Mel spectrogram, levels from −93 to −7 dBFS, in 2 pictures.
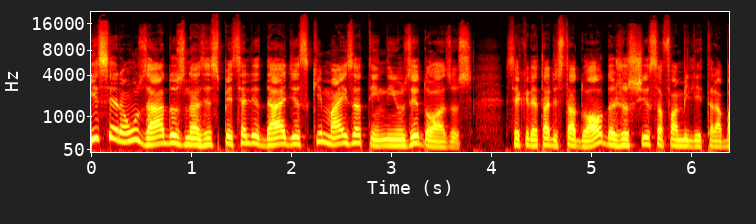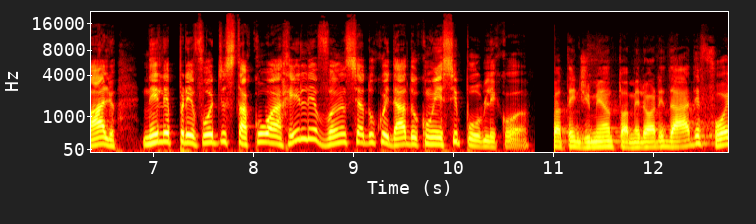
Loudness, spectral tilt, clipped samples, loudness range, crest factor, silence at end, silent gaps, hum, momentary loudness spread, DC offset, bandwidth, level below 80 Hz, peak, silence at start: -23 LUFS; -5 dB/octave; under 0.1%; 3 LU; 16 dB; 0 s; 10.82-11.00 s; none; 7 LU; under 0.1%; 18.5 kHz; -56 dBFS; -6 dBFS; 0 s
